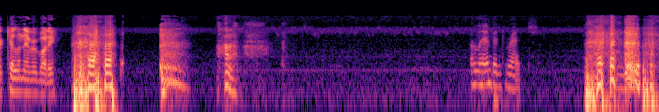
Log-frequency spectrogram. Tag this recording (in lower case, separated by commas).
speech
